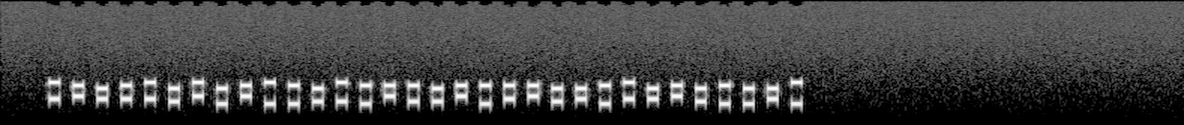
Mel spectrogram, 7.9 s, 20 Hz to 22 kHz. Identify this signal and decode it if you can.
DTMF, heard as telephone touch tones, dialled by machine, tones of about 70 ms. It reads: 907894#1032462054028047297042173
